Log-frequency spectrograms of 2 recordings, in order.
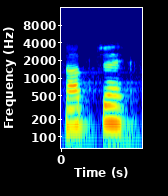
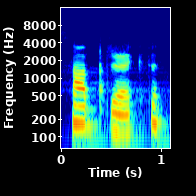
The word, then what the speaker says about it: subject: increased activities in these areas show that the subject might be lying uh by the way this word subject as a noun is pronounced subject means a person and as a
